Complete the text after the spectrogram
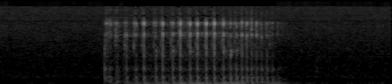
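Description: An English Bulldog gives one long, rattling snore with a fluttering, raspy texture.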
